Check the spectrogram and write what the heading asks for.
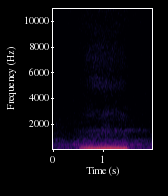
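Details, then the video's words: Carlotta, a Galgo, snoring while asleep: one steady low droning breath lasting about a second, rising and falling smoothly, in a quiet room. "Carlotta schnarcht"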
